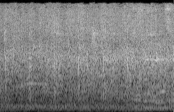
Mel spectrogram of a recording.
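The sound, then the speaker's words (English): Loud crowd applause rings out for the senior players at a basketball game: dense, steady clapping from many hands fills the whole stretch at an even level. “That was nice of him to do that. Yeah, to give the seniors some applause.”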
